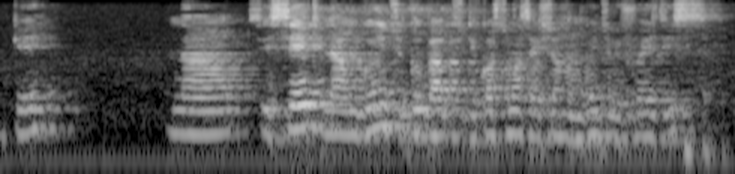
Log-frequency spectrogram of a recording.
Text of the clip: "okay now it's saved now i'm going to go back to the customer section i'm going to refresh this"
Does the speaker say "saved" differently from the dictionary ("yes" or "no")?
yes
